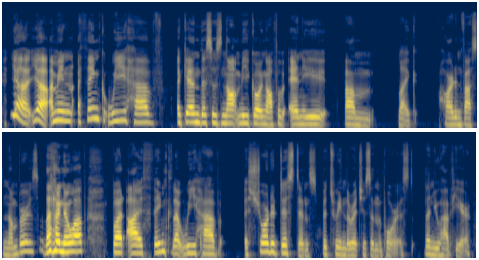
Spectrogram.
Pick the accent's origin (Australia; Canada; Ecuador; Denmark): Denmark; town near Brøndby, Copenhagen area, Capital Region of Denmark; I'm from Betlehop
